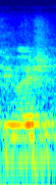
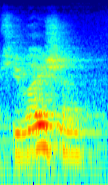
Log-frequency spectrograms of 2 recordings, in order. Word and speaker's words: chelation: And chelation means metal binding. And it's spelled C-H-E. It's a hard C-H-E, like chemistry.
